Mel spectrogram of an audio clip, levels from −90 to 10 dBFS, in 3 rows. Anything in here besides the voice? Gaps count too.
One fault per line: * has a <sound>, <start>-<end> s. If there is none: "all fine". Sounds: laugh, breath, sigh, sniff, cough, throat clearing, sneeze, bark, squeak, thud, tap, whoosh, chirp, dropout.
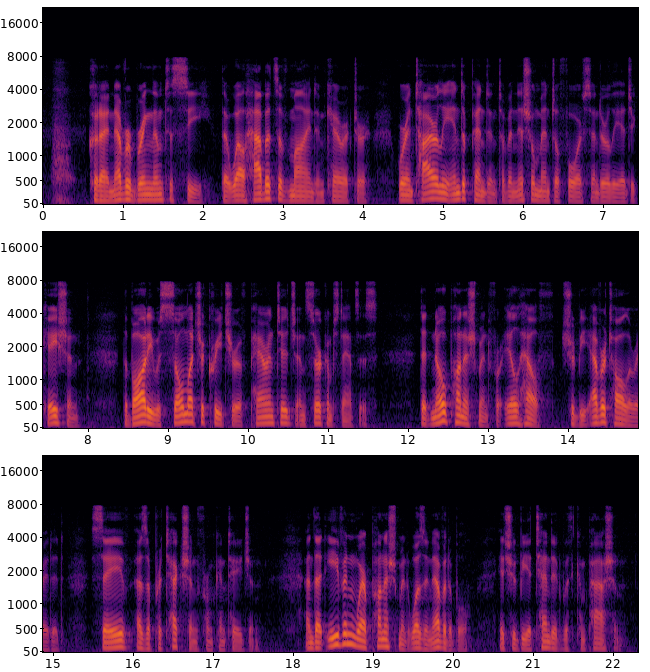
* has a breath, 0.1-0.4 s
